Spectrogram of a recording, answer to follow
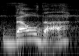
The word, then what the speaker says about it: Weldy: Johnny Johnson well d actually pronounced Velda in Norway came from Norway with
